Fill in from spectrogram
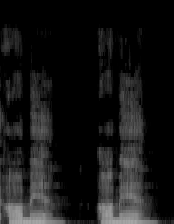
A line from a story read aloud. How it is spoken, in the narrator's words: Many voices cried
